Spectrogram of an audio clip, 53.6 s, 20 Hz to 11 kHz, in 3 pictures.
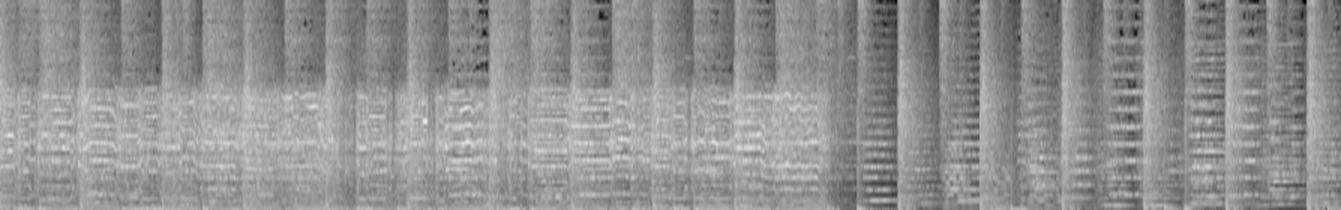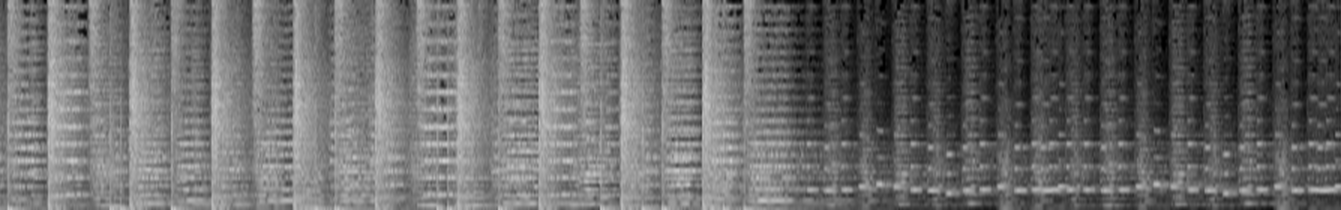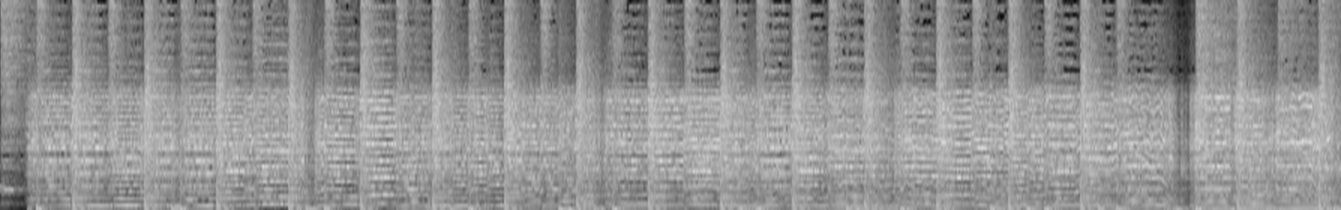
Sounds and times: Music: 0:00.0 - 0:53.6.

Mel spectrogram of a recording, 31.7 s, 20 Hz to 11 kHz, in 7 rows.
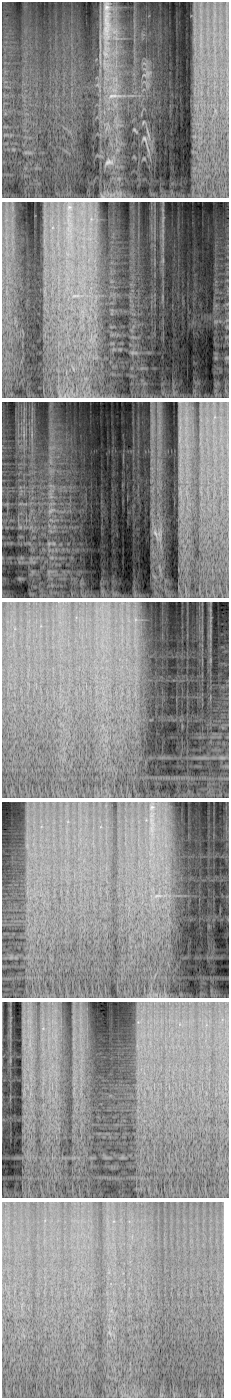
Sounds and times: Music: 0:00.0 - 0:31.6
Fusillade: 0:03.8 - 0:06.7, 0:12.6 - 0:16.6, 0:18.6 - 0:21.9, 0:23.1 - 0:24.6, 0:25.4 - 0:31.6.

